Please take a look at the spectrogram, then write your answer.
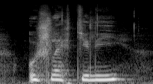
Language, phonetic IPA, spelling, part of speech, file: Czech, [ˈuʃlɛxcɪliː], ušlechtilý, adjective, Cs-ušlechtilý.ogg
- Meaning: noble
